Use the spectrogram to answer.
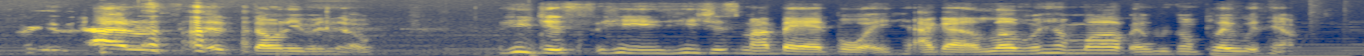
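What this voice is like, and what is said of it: Southern accent. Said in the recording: “my bad Southern accent”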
